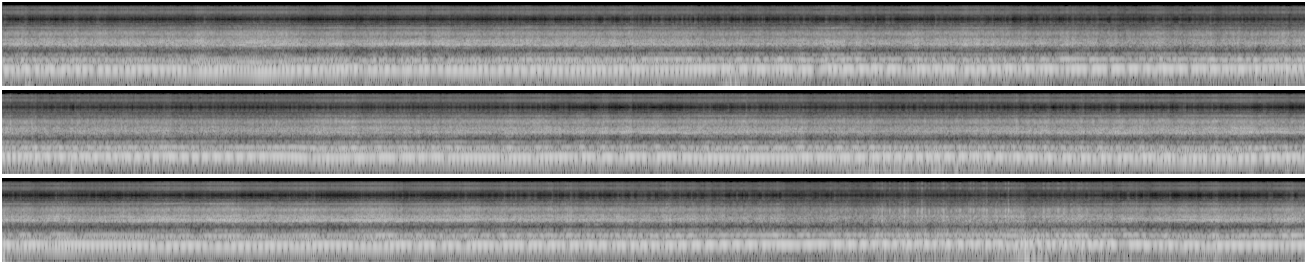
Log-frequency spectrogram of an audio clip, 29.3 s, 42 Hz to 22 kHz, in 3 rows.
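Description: Gaui 500X quadcopter's electric motors and propellers buzzing steadily up close, the pitch wavering slightly as the quad flies.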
